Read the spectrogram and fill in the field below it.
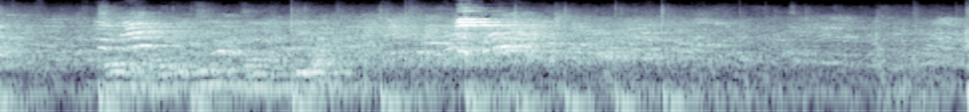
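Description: A crowd of spectators shouts and cheers in an echoing gym.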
